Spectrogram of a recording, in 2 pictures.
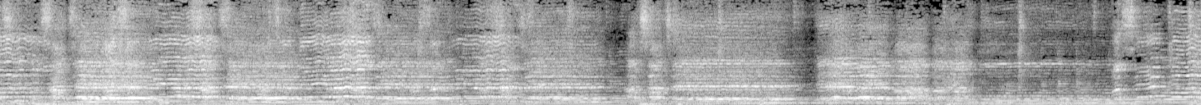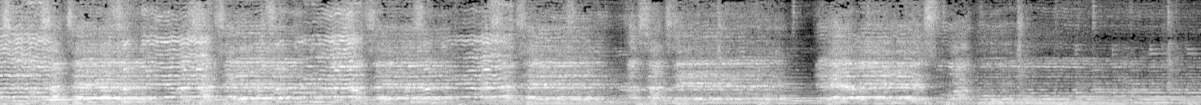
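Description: Gospel choir of mixed voices, mostly women, singing a hymn into microphones through the church sound system, with long low bass notes held underneath that change every few seconds.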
